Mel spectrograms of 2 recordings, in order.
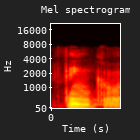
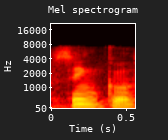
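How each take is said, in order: First: The first consonant is a th sound. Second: The first consonant is an s sound. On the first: This is how it is said in Spain. "It's like a th sound" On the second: This is how it is said in most Latin American countries. "pronouncing these the way that you would in most Central and South American countries"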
